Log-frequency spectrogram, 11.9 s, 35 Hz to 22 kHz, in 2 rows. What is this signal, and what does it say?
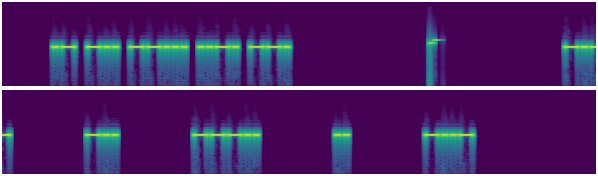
Morse code, heard as a keyed tone, about 28 wpm, spaced as for 14 wpm, 700 Hz. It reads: AD7FG KD8IX
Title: USA Call Signs - 5 Characters - 6x Character Spacing - 28wpm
